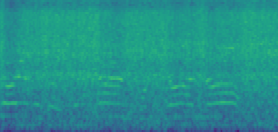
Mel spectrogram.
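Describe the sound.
Rushing floodwater roars steadily and loudly throughout in Firuzkuh, where roads are closed by flooding and landslides, a dense, constant wash of churning water, with faint voices briefly audible beneath the noise.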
